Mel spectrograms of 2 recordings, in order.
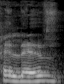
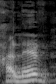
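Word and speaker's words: חלב: Et tout le monde est d'accord que dans ce mot-là, on ne va pas dire Helev, la graisse. Tout le monde est d'accord qu'on va dire Halev, le lait.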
